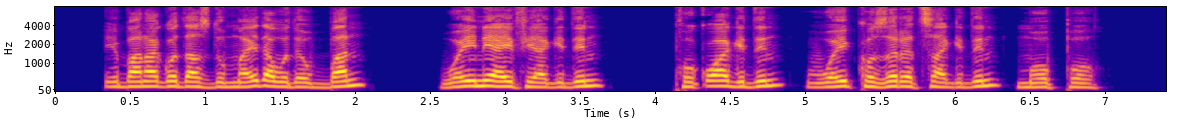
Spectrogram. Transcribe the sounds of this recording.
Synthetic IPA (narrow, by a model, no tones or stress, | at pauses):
ʔɪbɐnɐɡɔd̪as̬d̪ʊmːɐjɪd̪ɐwɔd̪ɛʊbːɐn | wɔjnɪɐjfɪjaːɡɪd̪ɪn | pʰɔkʼʊwaːɡɪd̪ɪnwɔjkːɔzɛɾɛt͡sːaːɡɪd̪ɪnmo̞ːpːɔ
